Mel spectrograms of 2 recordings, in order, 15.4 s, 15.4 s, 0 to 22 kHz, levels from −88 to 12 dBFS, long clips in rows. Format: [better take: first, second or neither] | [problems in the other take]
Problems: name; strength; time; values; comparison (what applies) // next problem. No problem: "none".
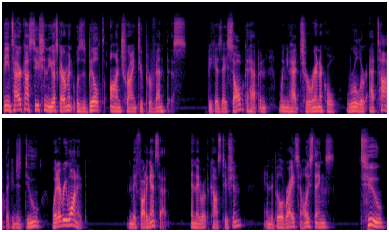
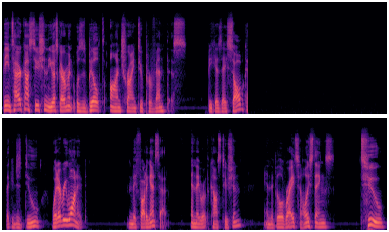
first | audio cutting out; at 5 s for 3 s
